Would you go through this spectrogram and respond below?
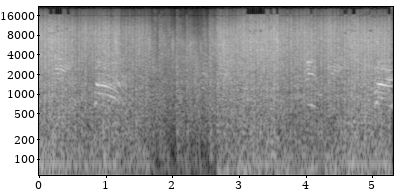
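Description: Sustained Company of Heroes battle noise, dense rapid machine gun fire crackling loud and close in continuous bursts, with shouted voices over it.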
